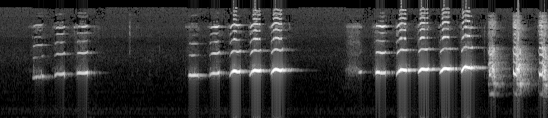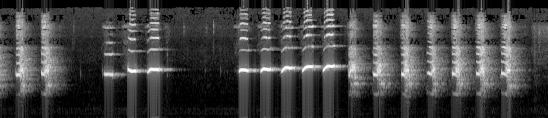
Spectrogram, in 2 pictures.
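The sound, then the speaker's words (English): A wild turkey kee-kee run: clear, rising whistled kee-kee notes repeated in short bursts, each series breaking into raspy yelps. Two full sequences, loud, with no talking. “This is the kiki run.”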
